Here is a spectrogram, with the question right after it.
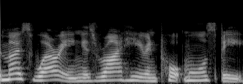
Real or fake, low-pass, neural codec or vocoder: real; 7.2 kHz; none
